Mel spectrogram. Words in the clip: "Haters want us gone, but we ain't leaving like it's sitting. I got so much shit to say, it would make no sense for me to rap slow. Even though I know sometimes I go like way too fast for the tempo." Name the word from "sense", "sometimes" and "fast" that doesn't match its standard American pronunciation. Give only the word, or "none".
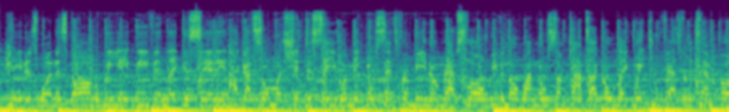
none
